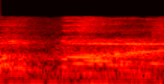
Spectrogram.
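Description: Voices singing in long held notes, with a dip in loudness about half a second in before they carry on: a birthday song sung over a candle-lit dessert.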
